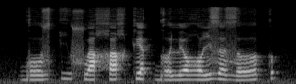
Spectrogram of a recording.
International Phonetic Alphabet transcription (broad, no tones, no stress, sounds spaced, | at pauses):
ɡ o z k i̤ sʷ a χ ə χ kʲ a k ɡ ɤ lʲ ɔ ʁʷ i z ə z ɤ k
